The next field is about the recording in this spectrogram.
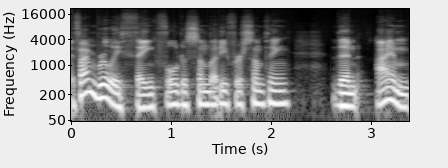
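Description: A man with a normal speaking voice talks at a fairly quick pace, at medium pitch with ordinary pitch variation. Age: 40s. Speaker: pastor and podcast host. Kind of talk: casual chat. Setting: studio.

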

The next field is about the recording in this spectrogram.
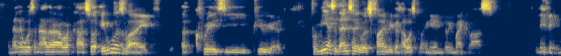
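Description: He speaks with an Italian accent. His pace is fairly quick. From Italy. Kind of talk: interview. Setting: remote call from home.

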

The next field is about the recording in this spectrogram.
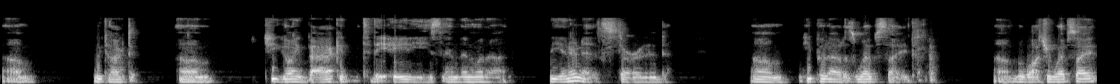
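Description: Somewhat breathy and dark, mellow in tone, a man with a medium pitch speaks at a fairly slow pace with long, frequent pauses. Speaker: author. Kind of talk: interview.

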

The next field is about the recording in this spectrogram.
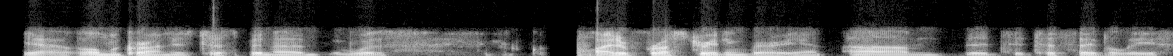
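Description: At a fairly quick pace, a man with a fairly low pitch and ordinary pitch variation sounds dry and close, with no echo.

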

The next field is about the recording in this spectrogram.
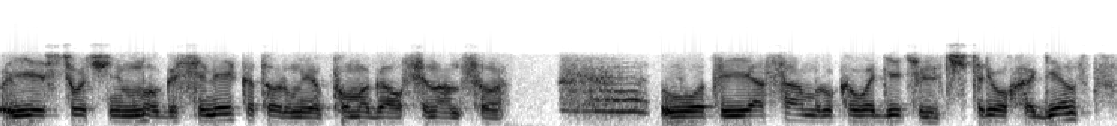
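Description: Noticeable background noise sits behind a man at a medium pitch. He speaks at a fairly slow pace with very even loudness and fairly even intonation. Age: 20s. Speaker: caller. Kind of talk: phone-in call. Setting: phone call.

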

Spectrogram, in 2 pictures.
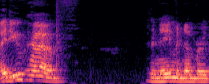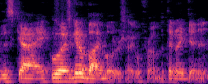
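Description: An ordinary speaking voice from a man at medium pitch, with fairly even intonation and big swings in loudness. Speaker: podcast co-host. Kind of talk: casual chat.

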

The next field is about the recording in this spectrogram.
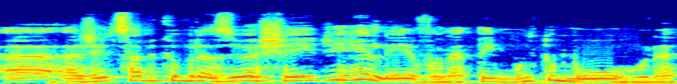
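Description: A normal speaking voice from a man, fairly high in pitch, with lively intonation. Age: 40s. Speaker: podcast listener and supporter. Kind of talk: casual chat.

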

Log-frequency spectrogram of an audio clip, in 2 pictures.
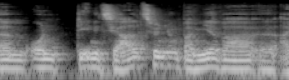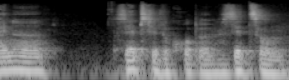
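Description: Amid audible room echo, a man with a very deep, low pitch and a dark, mellow, somewhat breathy tone speaks at a very slow pace with lively intonation. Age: 50s. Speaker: company founder and managing director. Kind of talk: interview.

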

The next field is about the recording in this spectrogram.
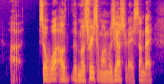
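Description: Someone with an American accent talks at a very fast pace, the sound dry and close with no echo, in a very clean recording with a silent background. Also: man. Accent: Northern US, remarked as Yankee. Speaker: church staff member, co-host.

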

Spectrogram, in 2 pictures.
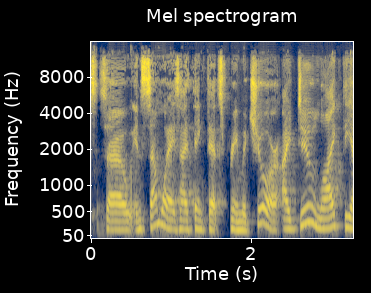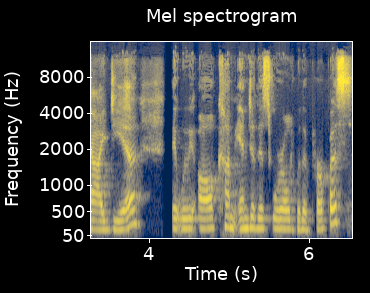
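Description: A woman with a medium pitch and a dark, mellow, somewhat breathy tone speaks at a moderate pace, with lively intonation and very even loudness. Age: 60s. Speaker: podcast co-host. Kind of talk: casual chat. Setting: video call.

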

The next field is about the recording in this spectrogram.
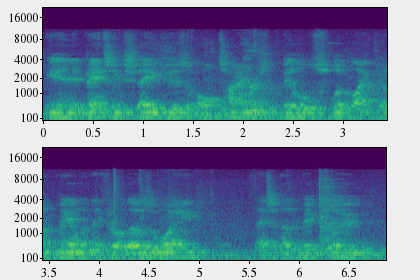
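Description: A man with a medium pitch speaks at a moderate pace in a monotone, flat intonation over noticeable background noise. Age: 60s. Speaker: professional guardian. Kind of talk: panel discussion. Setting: event room with live audience.

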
